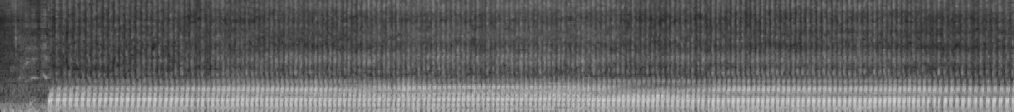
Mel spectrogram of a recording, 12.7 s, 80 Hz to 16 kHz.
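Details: Kawasaki Ninja 250R that had flooded with fuel (float not sealing, fuel into oil and air filter), left overnight and run from a bottle tank: it catches and settles into an even, steady idle with no stumbling. The flooding no longer occurs.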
